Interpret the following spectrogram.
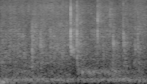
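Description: Sheets of paper being lifted and shuffled, giving a few faint, short rustles over a steady low room hum.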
